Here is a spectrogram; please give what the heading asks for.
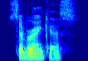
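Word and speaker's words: Sibyrhynchus: And I have trouble pronouncing the name a lot. If I mess it up, it's Sibirincus. Yes.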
